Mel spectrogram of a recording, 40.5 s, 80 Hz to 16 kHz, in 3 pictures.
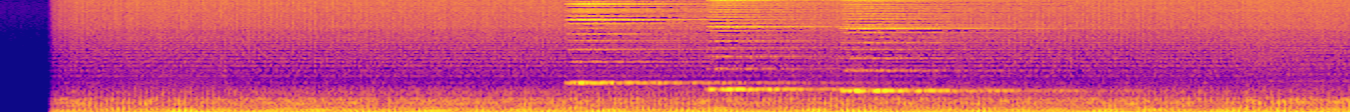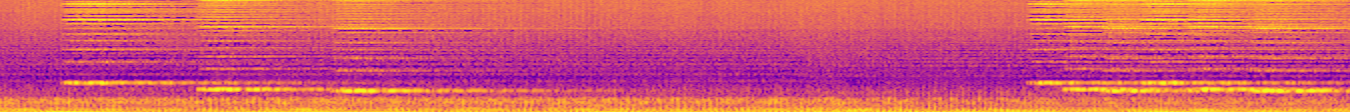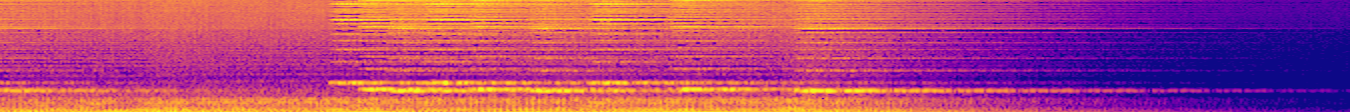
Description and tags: cine pad4
made with vst instruments
ambience, ambient, atmosphere, background, background-sound, cinematic, dark, deep, drama, dramatic, drone, film, hollywood, horror, mood, movie, music, pad, scary, sci-fi, soundscape, space, spooky, suspense, thiller, thrill, trailer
